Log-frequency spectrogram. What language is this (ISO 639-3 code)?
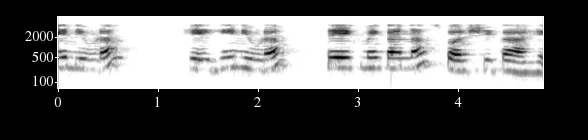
mar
